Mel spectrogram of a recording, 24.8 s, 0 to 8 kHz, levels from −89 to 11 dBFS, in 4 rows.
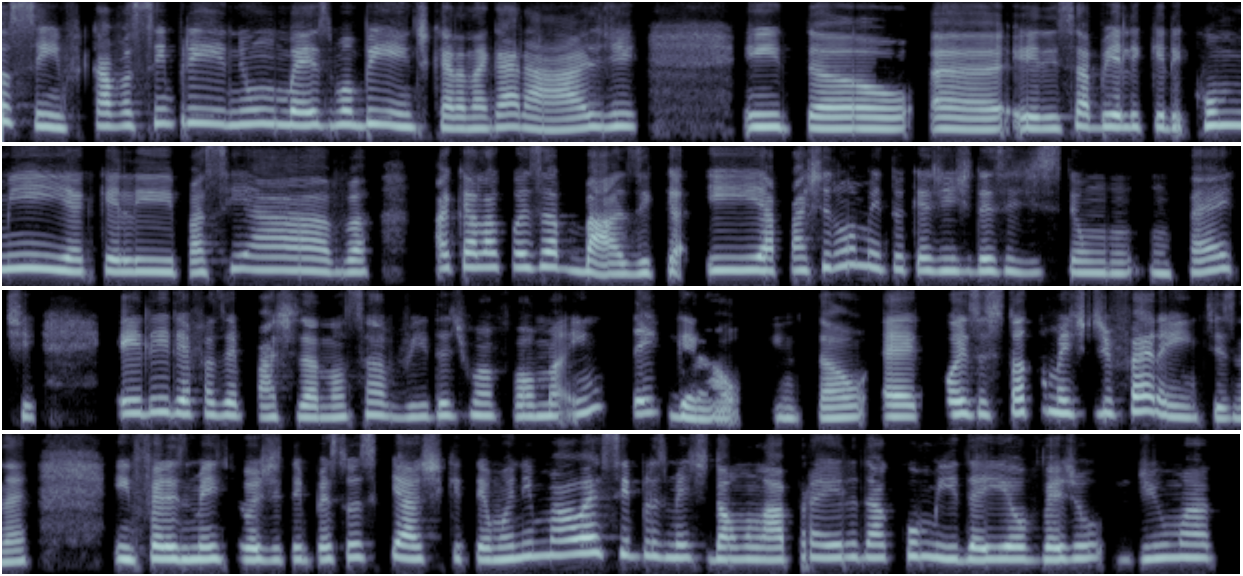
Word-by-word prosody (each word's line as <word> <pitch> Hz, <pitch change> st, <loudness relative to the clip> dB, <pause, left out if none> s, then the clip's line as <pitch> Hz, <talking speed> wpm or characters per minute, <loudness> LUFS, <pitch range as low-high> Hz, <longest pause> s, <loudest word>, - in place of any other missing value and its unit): assim, 240 Hz, -8 st, +3 dB
ficava 240 Hz, +3 st, -1 dB
sempre 290 Hz, +3 st, -1 dB
em 265 Hz, 0 st, -2 dB
um 285 Hz, 0 st, 0 dB
mesmo 260 Hz, -1 st, +2 dB
ambiente, 255 Hz, -4 st, +1 dB
que -, -, -3 dB
era 205 Hz, -1 st, +3 dB
na 205 Hz, 0 st, +1 dB
garagem, 225 Hz, +2 st, +1 dB, 0.5 s
então, 205 Hz, -3 st, +3 dB
eh, 195 Hz, -1 st, +3 dB
ele 205 Hz, 0 st, +1 dB
sabia, 230 Hz, +1 st, +2 dB
ali, 225 Hz, -, -1 dB
que 220 Hz, -, -3 dB
ele 215 Hz, 0 st, -2 dB
comia, 260 Hz, -2 st, +1 dB
que 225 Hz, -, -14 dB
ele 215 Hz, 0 st, +1 dB
passeava, 220 Hz, 0 st, -1 dB, 0.3 s
aquela 290 Hz, +1 st, +2 dB
coisa 290 Hz, +1 st, +1 dB
básica. 195 Hz, -6 st, 0 dB
E 240 Hz, 0 st, +2 dB
a 230 Hz, -, +3 dB
partir 240 Hz, +4 st, -3 dB
do 300 Hz, -, -4 dB
momento 285 Hz, -6 st, -4 dB
que 235 Hz, -, -4 dB
a -, -, +1 dB
gente 225 Hz, -1 st, -2 dB
decidisse 220 Hz, -3 st, -3 dB
ter 210 Hz, -, -5 dB
um 195 Hz, -1 st, -3 dB
um 190 Hz, -, -4 dB
pet, 225 Hz, -1 st, -3 dB, 0.4 s
ele 255 Hz, +2 st, +1 dB
iria 260 Hz, -3 st, +1 dB
fazer 230 Hz, -2 st, -1 dB
parte 190 Hz, 0 st, -4 dB
da 195 Hz, -1 st, +2 dB
nossa 200 Hz, +5 st, -2 dB
vida 200 Hz, +2 st, -4 dB
de 220 Hz, -, -13 dB
uma 220 Hz, -1 st, 0 dB
forma 205 Hz, +2 st, -2 dB
integral, 250 Hz, -, -2 dB, 0.2 s
então, 185 Hz, +1 st, -1 dB
eh, 205 Hz, 0 st, +5 dB
coisas 240 Hz, -2 st, +2 dB
totalmente 265 Hz, -2 st, +1 dB
diferentes, 235 Hz, -9 st, +1 dB
né. 180 Hz, +1 st, -1 dB, 0.4 s
Infelizmente 225 Hz, 0 st, +4 dB
hoje 215 Hz, 0 st, +2 dB
tem 220 Hz, 0 st, -4 dB
pessoas 230 Hz, +4 st, -2 dB
que 265 Hz, -, -4 dB
acham 230 Hz, -1 st, +2 dB
que 230 Hz, -, -8 dB
ter 220 Hz, 0 st, -1 dB
um 215 Hz, -, +1 dB
animal 285 Hz, +6 st, +2 dB
é 330 Hz, +1 st, +7 dB
simplesmente 265 Hz, -7 st, -2 dB
dar 225 Hz, -, +4 dB
um 225 Hz, -, -2 dB
lar 220 Hz, 0 st, +3 dB
para 255 Hz, 0 st, -3 dB
ele 250 Hz, +1 st, 0 dB
dar 250 Hz, -1 st, 0 dB
comida, 245 Hz, -4 st, 0 dB
e 225 Hz, -, 0 dB
eu 225 Hz, 0 st, +4 dB
vejo 225 Hz, +3 st, +1 dB
de 225 Hz, +2 st, -3 dB
uma 250 Hz, 0 st, 0 dB
230 Hz, 190 wpm, -23 LUFS, 210-255 Hz, 0.5 s, é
